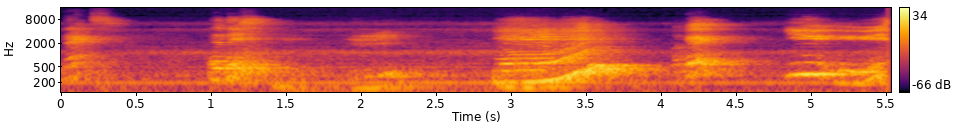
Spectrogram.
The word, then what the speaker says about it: 鱼: Okay, 鱼 second tone. 鱼 fish.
